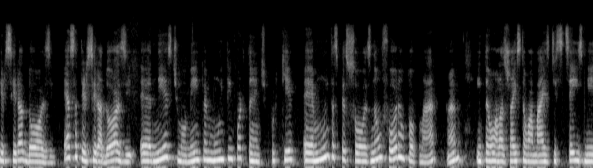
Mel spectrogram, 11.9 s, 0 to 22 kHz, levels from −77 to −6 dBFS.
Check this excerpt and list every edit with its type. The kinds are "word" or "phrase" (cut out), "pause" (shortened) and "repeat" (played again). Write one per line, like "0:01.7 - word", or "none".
0:01.2 - pause
0:06.0 - pause
0:08.8 - pause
